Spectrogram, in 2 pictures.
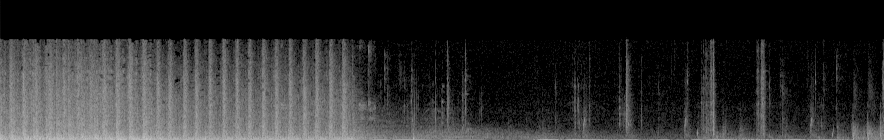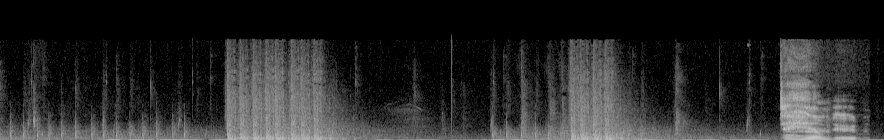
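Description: AK rifle bursts in the survival game Rust, several loud automatic volleys separated by quieter gaps, with some background talk.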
